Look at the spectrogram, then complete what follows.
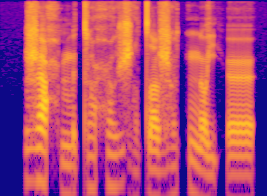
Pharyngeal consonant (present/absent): present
